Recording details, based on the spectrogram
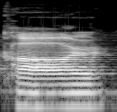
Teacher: bunyi k itu bunyi yang tidak bergetar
